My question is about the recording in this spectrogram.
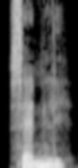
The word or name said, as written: sandelig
